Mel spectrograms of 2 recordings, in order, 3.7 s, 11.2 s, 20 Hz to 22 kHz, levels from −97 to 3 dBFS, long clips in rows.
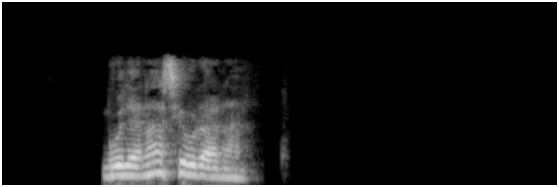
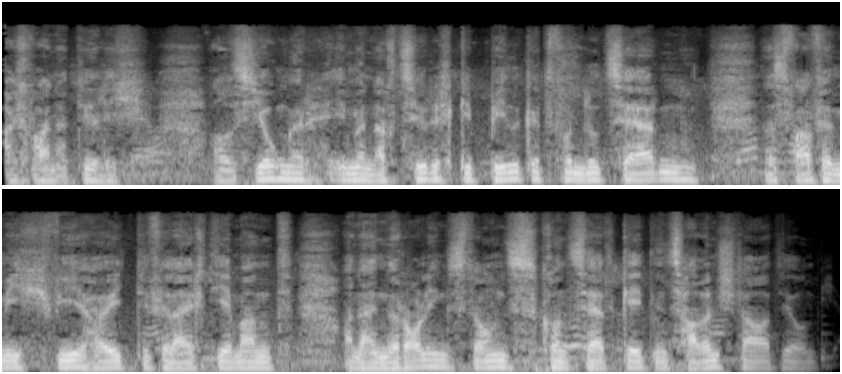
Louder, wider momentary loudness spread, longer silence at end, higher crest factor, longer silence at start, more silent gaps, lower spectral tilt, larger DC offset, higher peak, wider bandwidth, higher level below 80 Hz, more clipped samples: second, -20 LUFS vs -16 LUFS; about the same, 9 LU vs 10 LU; first, 2.05 s vs 0.25 s; about the same, 18 dB vs 16 dB; first, 0.65 s vs 0 s; neither; about the same, -5.5 dB/octave vs -5.5 dB/octave; neither; second, -6 dBFS vs 0 dBFS; second, 7.8 kHz vs 14 kHz; second, -62 dBFS vs -36 dBFS; neither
